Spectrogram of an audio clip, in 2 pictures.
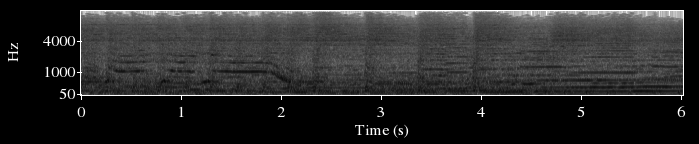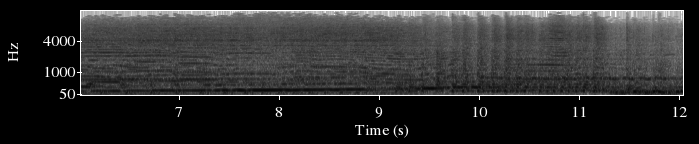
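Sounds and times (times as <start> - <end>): rock band distorted note: 0.0 - 12.0.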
